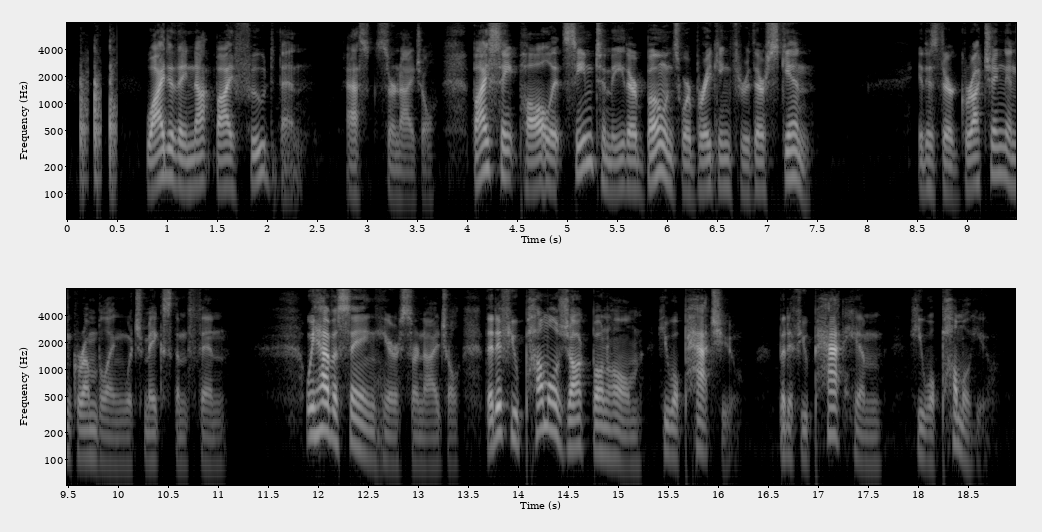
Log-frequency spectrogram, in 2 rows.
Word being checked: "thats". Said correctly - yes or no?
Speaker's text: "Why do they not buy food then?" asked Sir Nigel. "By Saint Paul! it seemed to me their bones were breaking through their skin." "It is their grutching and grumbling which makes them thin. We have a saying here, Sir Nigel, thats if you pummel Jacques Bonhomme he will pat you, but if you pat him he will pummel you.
no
